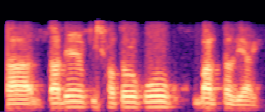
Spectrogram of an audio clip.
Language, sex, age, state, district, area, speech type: Bengali, male, 30-45, West Bengal, Howrah, urban, conversation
